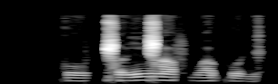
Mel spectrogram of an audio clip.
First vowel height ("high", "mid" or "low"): high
